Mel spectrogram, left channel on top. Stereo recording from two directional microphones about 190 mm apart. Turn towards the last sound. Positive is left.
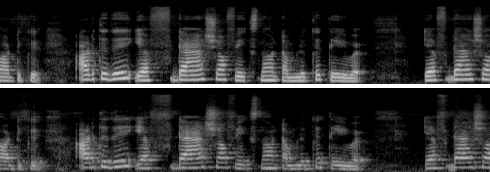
turn(degrees=30)  # may be behind; listen again after turning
